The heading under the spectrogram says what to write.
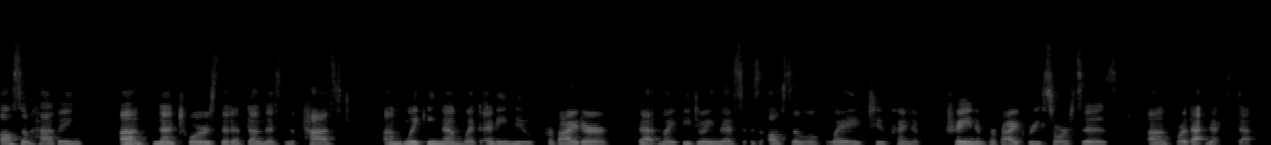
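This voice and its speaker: With an American accent, a woman speaks at a moderate pace in a very deep, low voice. Her intonation is fairly even, and the sound is dry and close with no echo. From US, Baltimore, Maryland. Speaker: nurse practitioner and nursing educator. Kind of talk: interview.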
